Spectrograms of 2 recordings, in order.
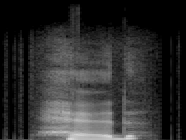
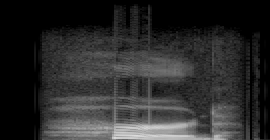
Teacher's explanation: So eh is quick and forward, and er is longer and more centered.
